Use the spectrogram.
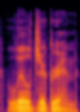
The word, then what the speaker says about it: Liljegren: By the way, thanks to Ryan Downey, who gave us that pronunciation, that apparently he wants a harder J sound when people say Liljegren.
